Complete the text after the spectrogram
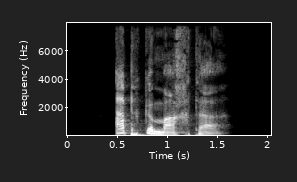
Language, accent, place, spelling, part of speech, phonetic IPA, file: German, Germany, Berlin, abgemachter, adjective, [ˈapɡəˌmaxtɐ], De-abgemachter.ogg
- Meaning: inflection of abgemacht: 1. strong/mixed nominative masculine singular 2. strong genitive/dative feminine singular 3. strong genitive plural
